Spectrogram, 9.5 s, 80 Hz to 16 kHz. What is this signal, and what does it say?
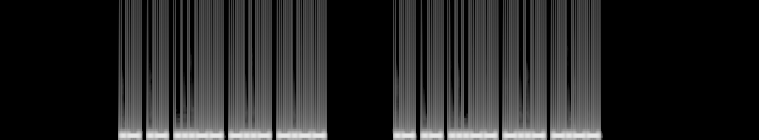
Morse code, heard as a keyed tone, about 28 wpm, 700 Hz. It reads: AA3XY AA3XY
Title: USA Call Signs - 5 Characters - Repeated 2x - 28wpm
